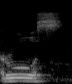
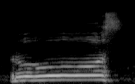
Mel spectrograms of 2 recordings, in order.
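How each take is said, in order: First: The hamzah is dropped entirely from the word. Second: The hamzah is softened into a light glide. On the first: "Hazaf jadilah rus" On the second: "Tashil ruhus"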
